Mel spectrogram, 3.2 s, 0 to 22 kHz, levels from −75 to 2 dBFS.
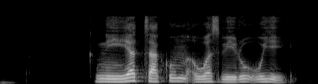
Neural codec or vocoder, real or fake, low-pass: codec, 16 kHz in and 24 kHz out, 0.9 kbps, LongCat-Audio-Codec, fine tuned four codebook decoder; fake; 9.9 kHz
